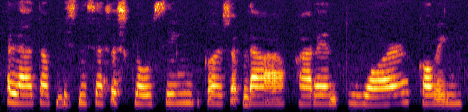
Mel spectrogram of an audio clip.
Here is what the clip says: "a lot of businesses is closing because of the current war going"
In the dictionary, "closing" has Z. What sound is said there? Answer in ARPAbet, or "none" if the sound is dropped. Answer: S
